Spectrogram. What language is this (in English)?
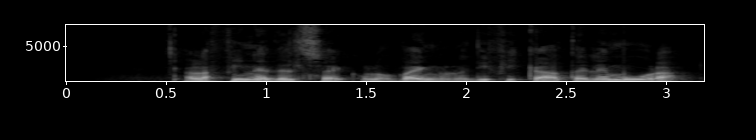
Italian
